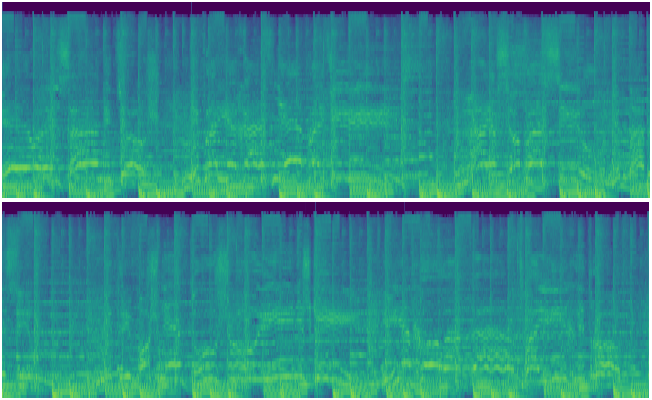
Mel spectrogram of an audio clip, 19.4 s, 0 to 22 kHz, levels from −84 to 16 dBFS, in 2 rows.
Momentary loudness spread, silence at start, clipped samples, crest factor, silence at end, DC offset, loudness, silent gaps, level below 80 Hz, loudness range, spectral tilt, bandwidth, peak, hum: 3 LU; 0 s; under 0.1%; 12 dB; 0 s; under 0.1%; -12 LUFS; none; -20 dBFS; 1 LU; -4 dB/octave; 17.5 kHz; 0 dBFS; none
